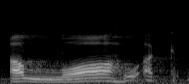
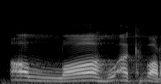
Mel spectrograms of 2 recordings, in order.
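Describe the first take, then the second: First: Slow, stretched-out Allahu Akbar, louder; drawn-out takbir. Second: Slow, louder Allahu Akbar; drawn-out takbir. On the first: Mimicking the worried man's endless takbir, slow and drawn out. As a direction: drag out every syllable like he doubts it. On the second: Mimicking the worried man's repeated takbir, slow and louder. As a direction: stretch it out again, more insistent. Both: Retold or imitated.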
